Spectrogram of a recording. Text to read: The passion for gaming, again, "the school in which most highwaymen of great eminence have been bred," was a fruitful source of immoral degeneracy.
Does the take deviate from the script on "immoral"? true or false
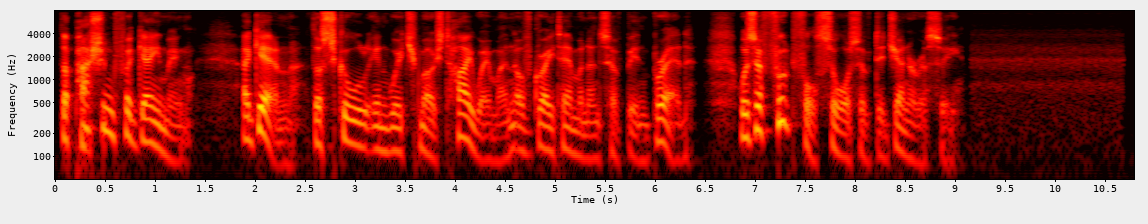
true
